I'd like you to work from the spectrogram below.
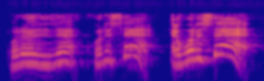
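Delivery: high, bright-toned playful asking; playful quiz voice. Acted. Teacher teasing young learners to guess the picture. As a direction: ask like a game show for kids.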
